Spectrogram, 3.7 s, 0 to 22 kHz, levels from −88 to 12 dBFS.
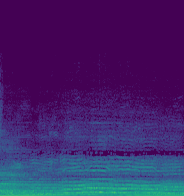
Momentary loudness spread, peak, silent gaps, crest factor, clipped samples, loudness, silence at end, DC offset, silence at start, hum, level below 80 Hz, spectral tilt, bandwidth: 2 LU; -10 dBFS; none; 12 dB; under 0.1%; -24 LUFS; 0 s; under 0.1%; 0 s; none; -28 dBFS; -7 dB/octave; 8.8 kHz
